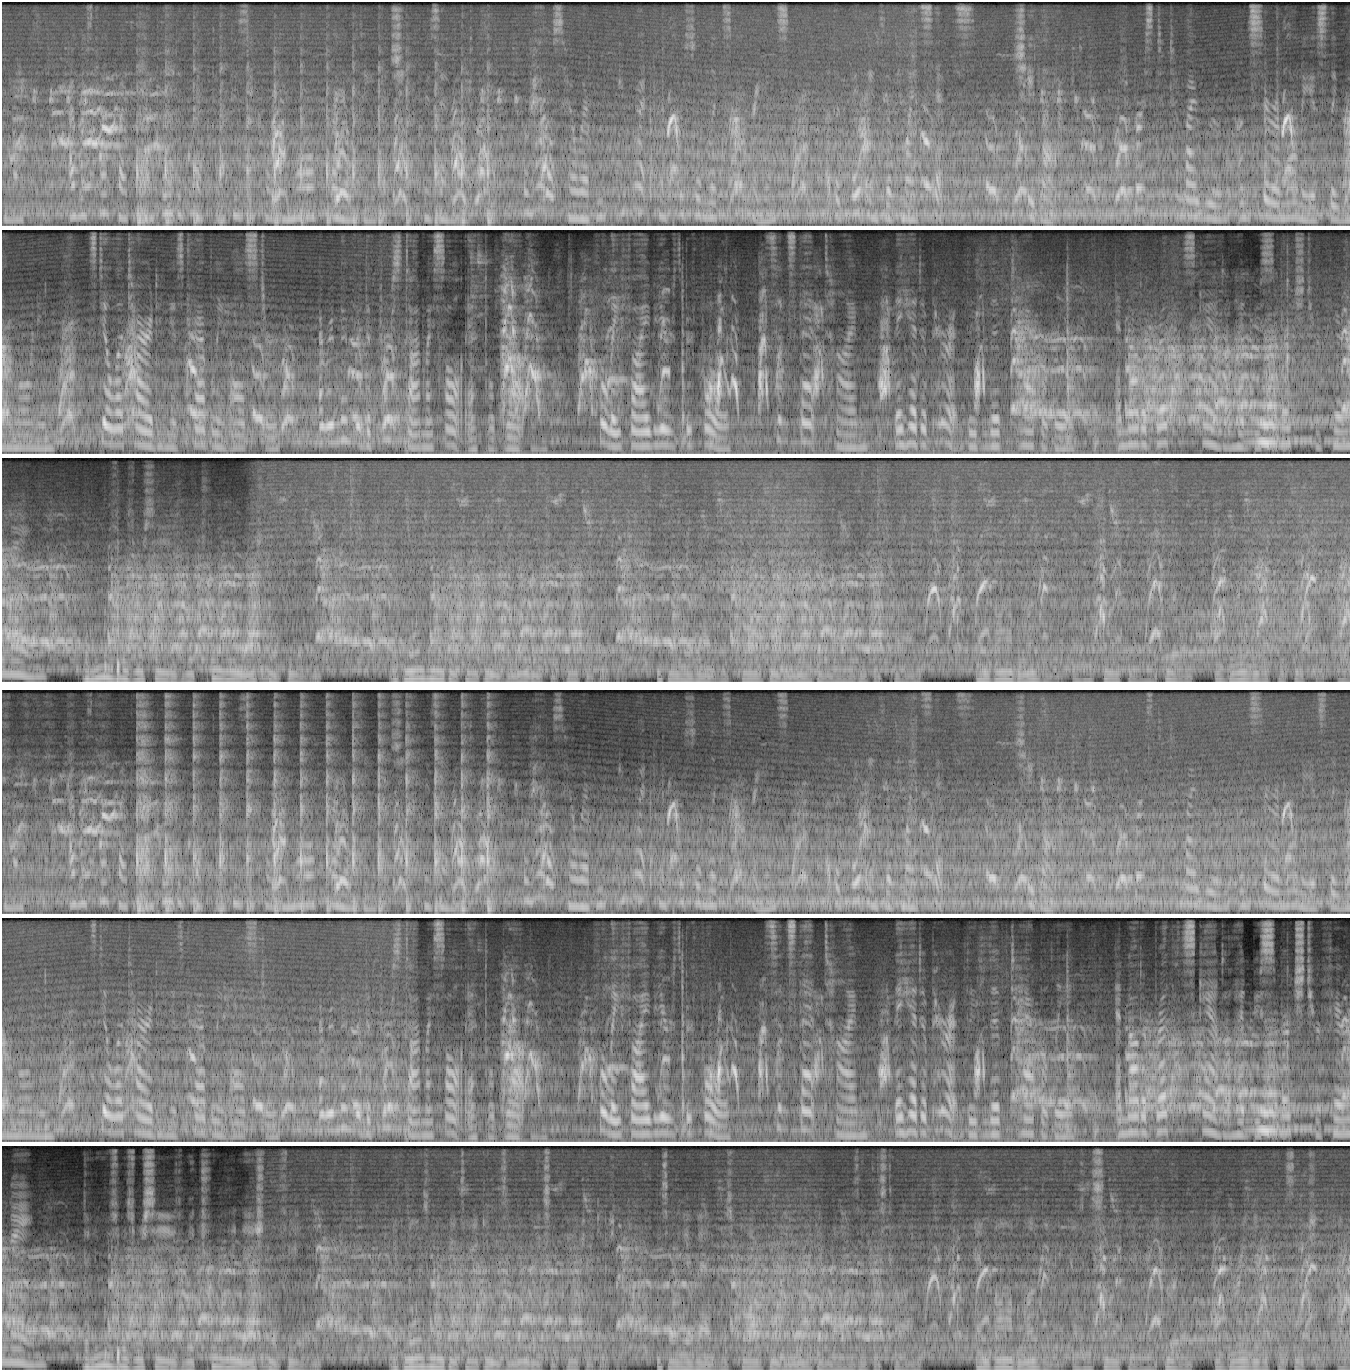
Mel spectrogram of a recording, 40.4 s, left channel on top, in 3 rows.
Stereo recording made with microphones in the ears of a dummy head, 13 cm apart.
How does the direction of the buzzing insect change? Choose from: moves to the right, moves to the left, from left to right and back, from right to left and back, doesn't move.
from left to right and back.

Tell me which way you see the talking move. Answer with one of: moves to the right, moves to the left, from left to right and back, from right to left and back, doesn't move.
moves to the right.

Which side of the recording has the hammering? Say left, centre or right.
right.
